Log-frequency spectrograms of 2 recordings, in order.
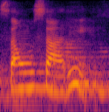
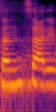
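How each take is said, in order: First: The first syllable has a nasalized vowel. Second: The first syllable has a full n consonant. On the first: "नानुनासिक उच्चारण करते हैं" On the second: "न बोलते उसको"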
